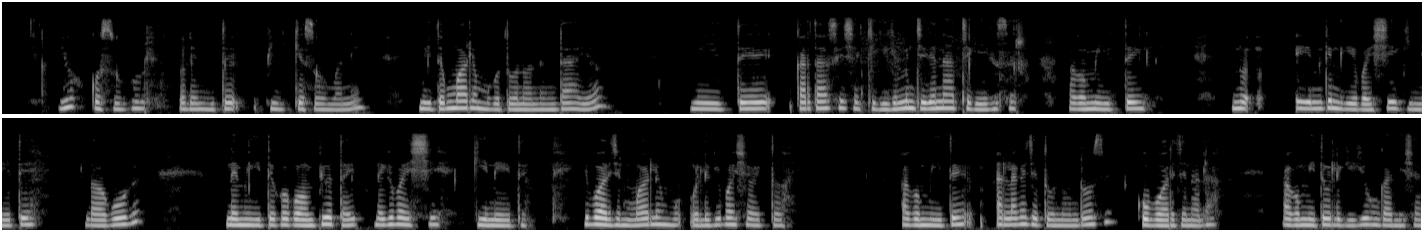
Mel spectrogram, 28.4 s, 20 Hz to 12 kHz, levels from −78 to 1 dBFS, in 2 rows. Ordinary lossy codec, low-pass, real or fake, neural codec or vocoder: none; 7.2 kHz; real; none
